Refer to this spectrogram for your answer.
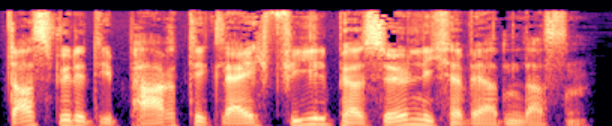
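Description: A man reading the part of a calm older churchgoing woman who patiently explains her funeral plans. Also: lowish voice, normal speed, no room sound, studio quality. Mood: encouraging.

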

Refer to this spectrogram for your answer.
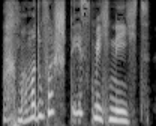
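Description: A woman's voice: sits high, very animated, measured pace, breathy edge, no room sound, studio quality, pitched above the performer's own voice, full character voice. A woman voicing a sulky young daughter who protests in a whiny, raised voice. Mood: indignant.

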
